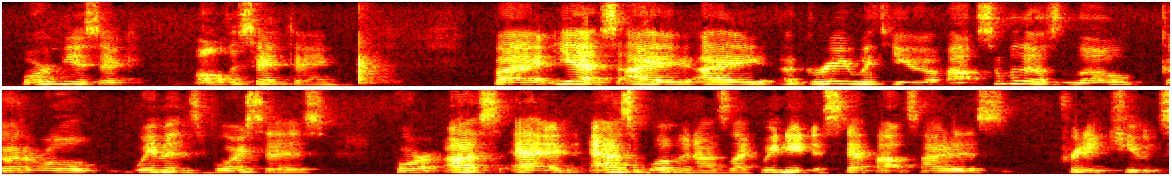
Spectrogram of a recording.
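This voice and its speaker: A woman with a mezzo-soprano voice, hosting an interview podcast, animated, laughing often and speaking bluntly with swearing. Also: mid-range voice, highs cut off. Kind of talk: casual interview chat.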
